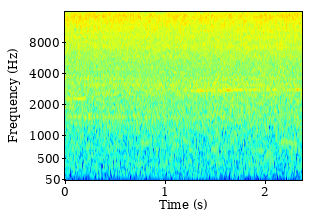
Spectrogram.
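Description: Vehicles idling close by: a steady low engine hum under an even outdoor hiss.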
